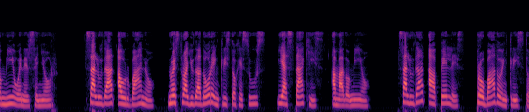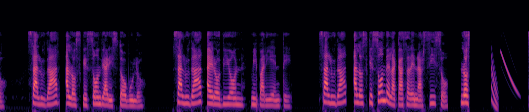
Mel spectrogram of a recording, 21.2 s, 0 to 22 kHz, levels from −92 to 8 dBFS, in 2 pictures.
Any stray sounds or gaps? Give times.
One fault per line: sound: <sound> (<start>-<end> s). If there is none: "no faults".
sound: chirp (20.4-21.0 s)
